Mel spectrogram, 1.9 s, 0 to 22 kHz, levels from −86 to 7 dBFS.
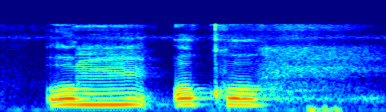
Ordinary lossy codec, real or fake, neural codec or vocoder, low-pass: none; real; none; 9.9 kHz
